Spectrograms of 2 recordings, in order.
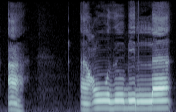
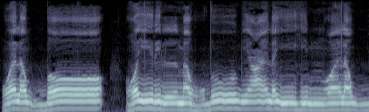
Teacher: Jadi yang bunyinya A itu fathah tipis. Kalau yang bunyinya seperti O ya, itu fathah tebal.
